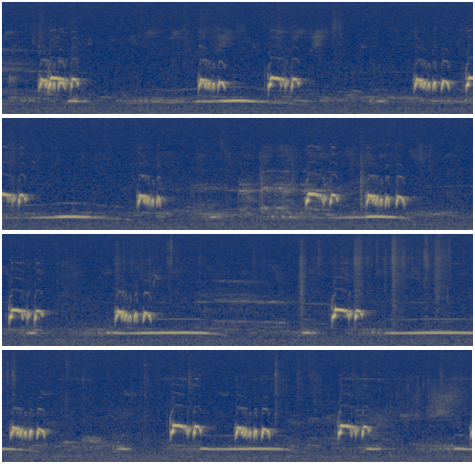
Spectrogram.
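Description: Zebra dove (Javanese local perkutut) cooing its rhythmic song. Each phrase is a few short, higher notes followed by one long, lower coo, repeated every two to three seconds.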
